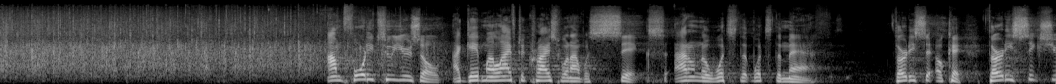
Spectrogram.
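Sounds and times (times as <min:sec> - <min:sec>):
audience clapping hands: 0:00.0 - 0:04.4
speech: 0:03.3 - 0:08.3, 0:09.0 - 0:10.5.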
